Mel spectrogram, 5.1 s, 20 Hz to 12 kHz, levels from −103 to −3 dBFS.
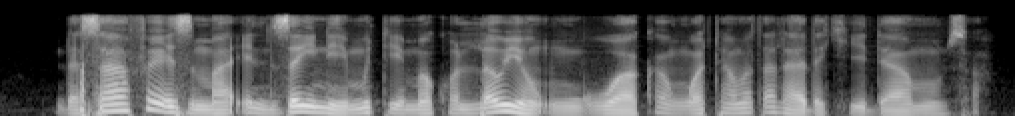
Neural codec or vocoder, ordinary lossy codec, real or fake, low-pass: none; none; real; 7.2 kHz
